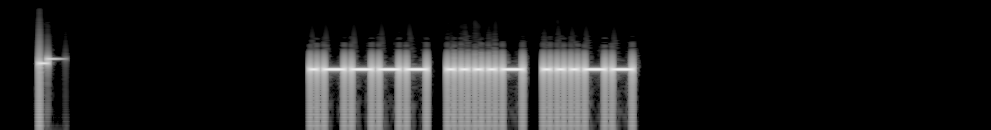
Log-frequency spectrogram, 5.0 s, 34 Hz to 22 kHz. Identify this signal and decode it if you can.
Morse code, heard as a keyed tone, about 34 wpm, 700 Hz. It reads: 143
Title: Numbers - 3-Digit 35wpm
